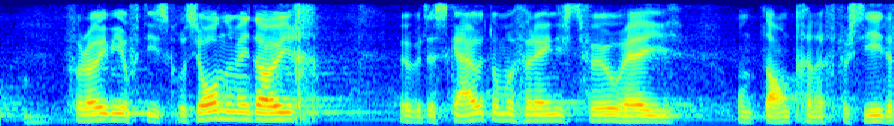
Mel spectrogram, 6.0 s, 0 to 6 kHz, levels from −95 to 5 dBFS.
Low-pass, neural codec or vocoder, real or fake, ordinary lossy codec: 5.4 kHz; none; real; none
